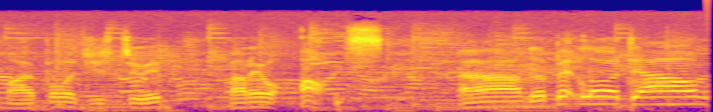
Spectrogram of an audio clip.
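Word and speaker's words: Aerts: I should remember to pronounce his name the correct way, by the way, my apologies to him, Mario Arts.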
